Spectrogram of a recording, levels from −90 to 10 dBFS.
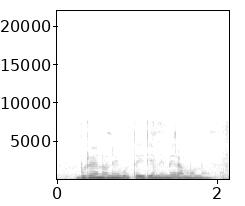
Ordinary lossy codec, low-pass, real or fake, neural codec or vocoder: none; none; real; none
